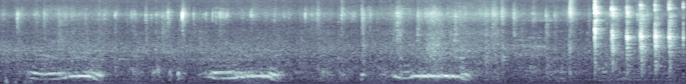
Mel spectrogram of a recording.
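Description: Domestic pigeons cooing: three drawn-out, rolling coos about a second and a half apart. Near the end, a fast, even run of sharp clicks sets in, about six a second.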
